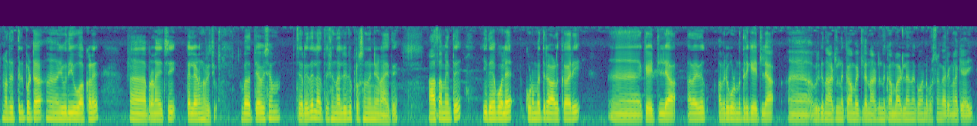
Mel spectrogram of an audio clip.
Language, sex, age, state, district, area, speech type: Malayalam, male, 30-45, Kerala, Palakkad, rural, spontaneous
